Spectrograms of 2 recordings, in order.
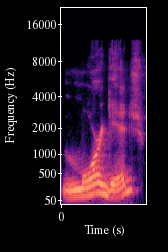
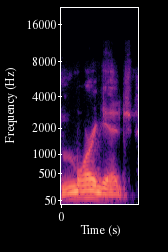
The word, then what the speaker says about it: mortgage: have this uh word mortgage remember don't pronounce that t in there swallow that T Mortgage mortgage uh this word can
